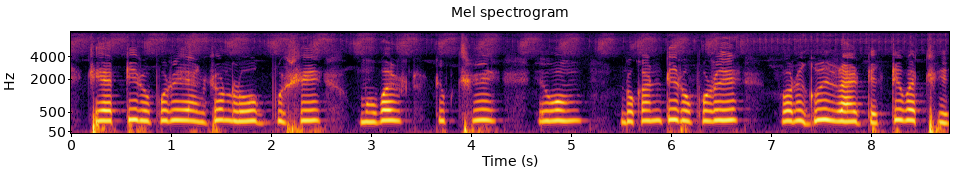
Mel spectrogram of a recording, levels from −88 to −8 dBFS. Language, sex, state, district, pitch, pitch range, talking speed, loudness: Bengali, male, West Bengal, Kolkata, 280 Hz, 270-290 Hz, 110 wpm, -18 LUFS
